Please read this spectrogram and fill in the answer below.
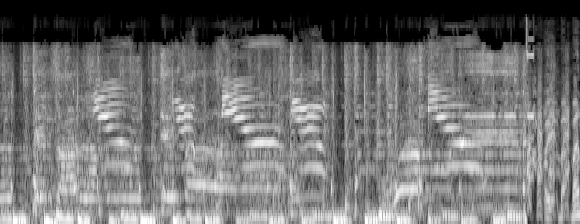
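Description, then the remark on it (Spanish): Repeated cat meows, rising and falling, run over a loud, steady thumping beat, with several overlapping mewing calls throughout the music. “Todos sabemos quién son las gatas.”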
